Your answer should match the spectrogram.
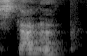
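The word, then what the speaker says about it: Stanhope: inspector be Stan hope although she does actually sometimes pronounce it Stan up now I don't know whether that's a nod to whe you know um traditional North umberland people who will pronounce it that way but I'm sure she's pronounced it St up as well she works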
